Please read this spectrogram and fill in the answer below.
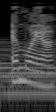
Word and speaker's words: Maia: Pronunciation, Miah, Miah.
